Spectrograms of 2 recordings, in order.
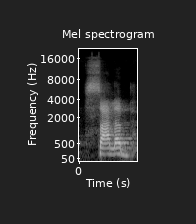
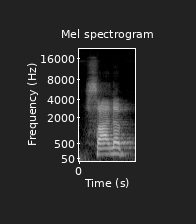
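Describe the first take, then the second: No difference in how they are said.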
